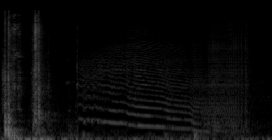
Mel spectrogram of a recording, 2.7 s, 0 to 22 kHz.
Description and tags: Door Open 01
Office door. Recorded with Zoom H4n.
close, field-recording, Door, open, handle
